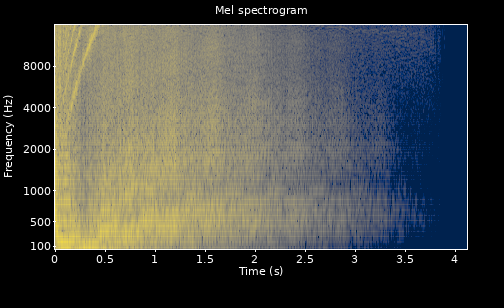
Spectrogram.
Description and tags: A synthesized high tech warp drive sound to be used in sci-fi games. Useful for when a spaceship is initiating faster than light travel.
